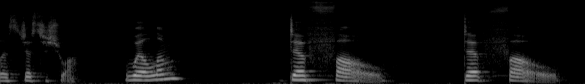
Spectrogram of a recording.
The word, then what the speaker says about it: Dafoe: Willem Dafoe. Dafoe. The stress goes on the second syllable in the last name, foe. So the first syllable is d.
